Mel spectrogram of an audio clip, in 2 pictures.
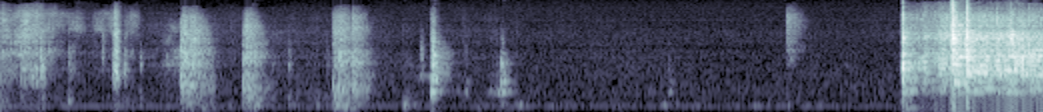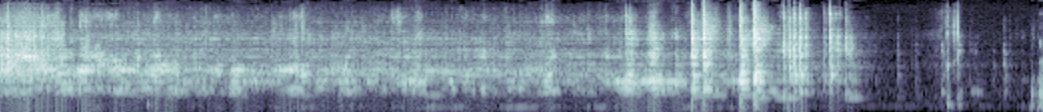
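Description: Small tabletop roulette wheel spun: starting about four and a half seconds in, the ball runs round the track with a continuous rattle for about five seconds, then clacks sharply among the pockets before settling. A few light clicks come earlier.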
